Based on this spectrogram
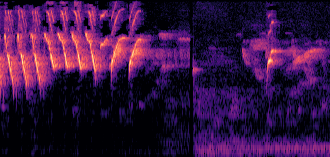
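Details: Canary singing to prepare females for mating: a quick series of high, falling sweeps repeated about four times a second for a second and a half, then a faint high note over low background hum.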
